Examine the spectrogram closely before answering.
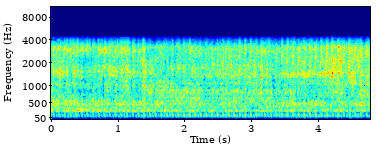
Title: Strange noise from engine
